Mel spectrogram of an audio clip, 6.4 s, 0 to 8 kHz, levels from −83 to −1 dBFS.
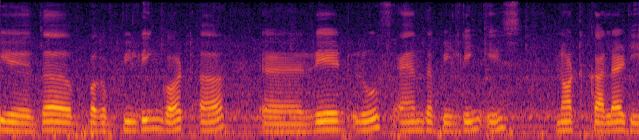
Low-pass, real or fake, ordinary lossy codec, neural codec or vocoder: none; real; none; none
